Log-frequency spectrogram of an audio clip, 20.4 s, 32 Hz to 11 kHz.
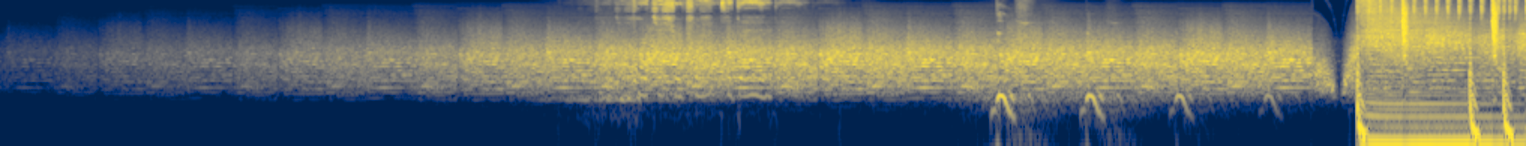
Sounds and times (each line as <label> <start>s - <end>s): Hard trap beat 7.6s - 12.3s
Hard trap beat 13.2s - 20.3s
